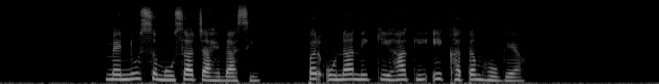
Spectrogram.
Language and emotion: Punjabi, sad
